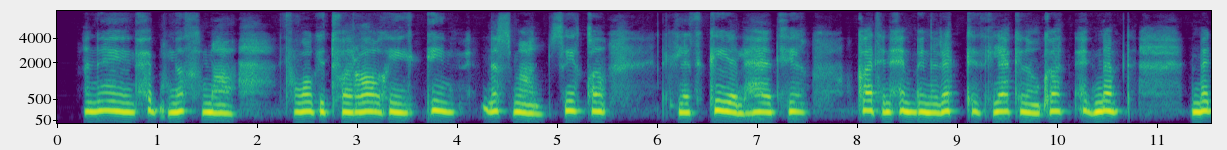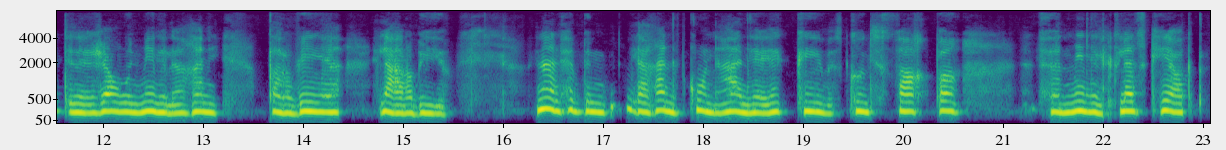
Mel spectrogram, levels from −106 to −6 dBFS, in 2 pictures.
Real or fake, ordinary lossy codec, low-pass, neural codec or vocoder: fake; none; none; codec, 16 kHz, 2 kbps, FreqCodec, larger model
